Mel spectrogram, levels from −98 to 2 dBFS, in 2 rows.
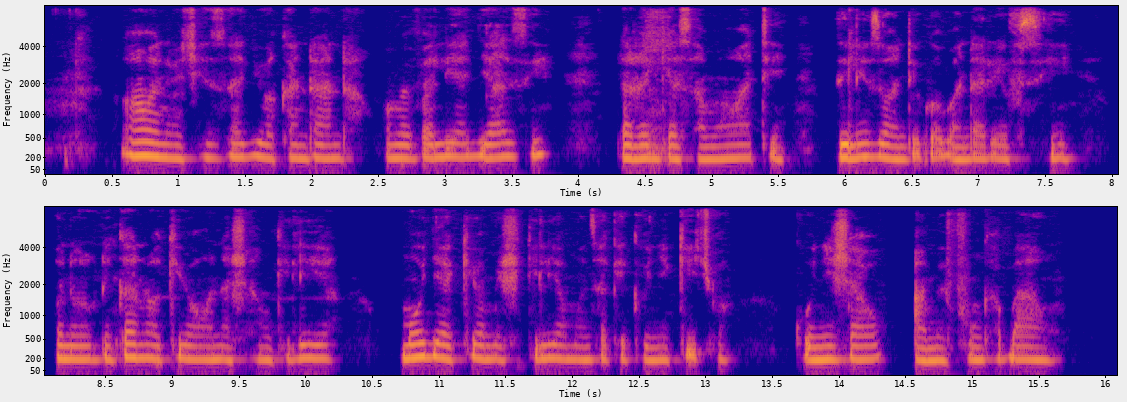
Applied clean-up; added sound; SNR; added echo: none; none; none; none.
